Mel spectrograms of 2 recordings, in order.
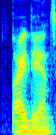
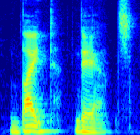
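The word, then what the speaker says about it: ByteDance: out a little bit by dance I think is the right pronunciation bite bite dance and bipartisan so Democrats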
